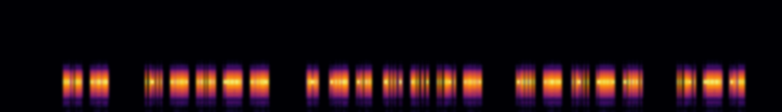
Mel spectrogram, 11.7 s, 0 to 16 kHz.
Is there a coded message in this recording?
Yes: Hellschreiber (Feld-Hell, 122.5 baud) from 0.9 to 11.2 s, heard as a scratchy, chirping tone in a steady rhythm, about 1000 Hz. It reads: XQ TOXEG IRKUVJO PQTDF JEK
